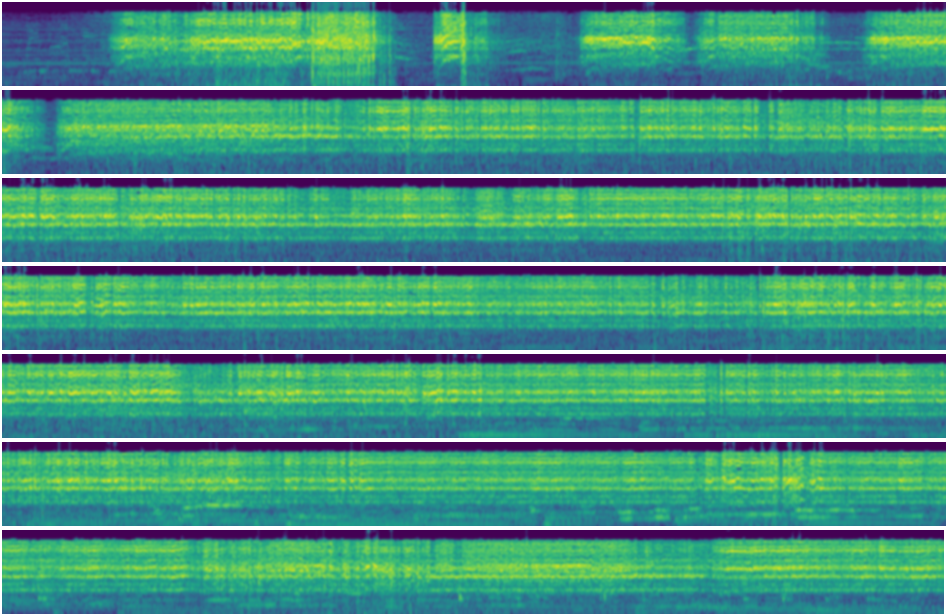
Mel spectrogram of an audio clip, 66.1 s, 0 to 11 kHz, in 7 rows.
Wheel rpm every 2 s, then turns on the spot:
50, 210, 50, 120, 100, 170, 220, 230, 230, 230, 230, 230, 230, 240, 240, 230, 230, 230, 230, 230, 230, 230, 230, 230, 230, 230, 230, 230, 230, 220, 210, 220, 230.
none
